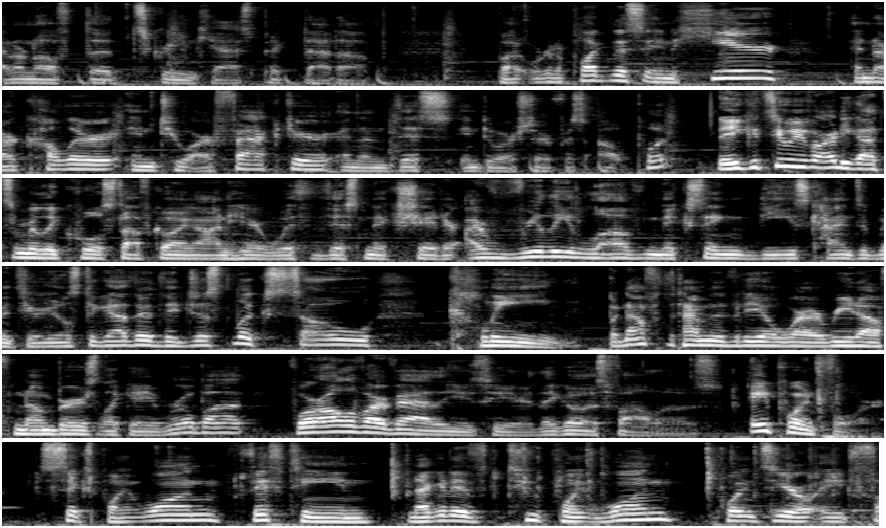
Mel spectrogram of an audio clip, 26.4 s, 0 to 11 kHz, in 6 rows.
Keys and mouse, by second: 0.0 middle click, 0.5 click, 1.1 middle click, 2.1-2.6 drag, 3.2 middle click, 4.1-5.2 drag, 5.5 middle click, 6.3-7.4 drag, 9.1-9.5 middle drag, 9.5-10.9 middle drag, 13.8 middle click, 21.1 click, 22.1 click, 23.1 click, 23.9-25.1 drag, 25.4 click.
